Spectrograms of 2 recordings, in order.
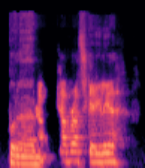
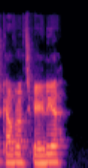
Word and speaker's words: Kvaratskhelia: But Kvaratskhelia.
